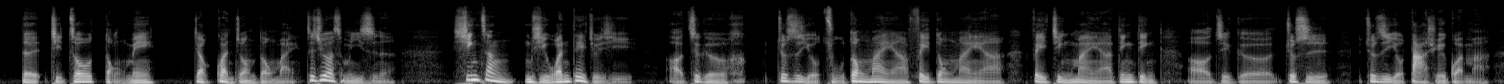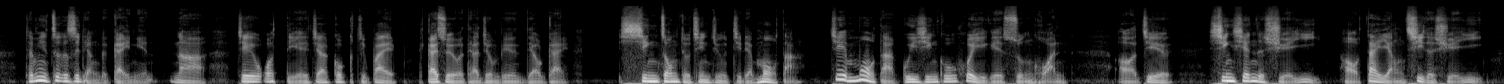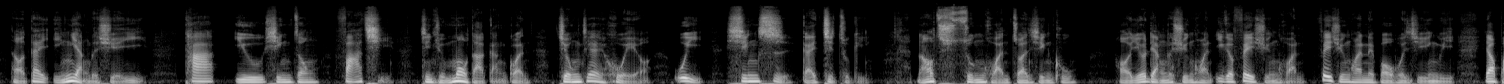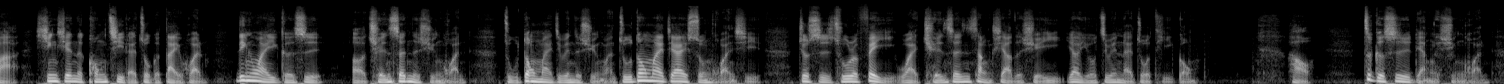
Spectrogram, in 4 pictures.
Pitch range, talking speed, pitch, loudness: 85-125 Hz, 250 characters per minute, 105 Hz, -20 LUFS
